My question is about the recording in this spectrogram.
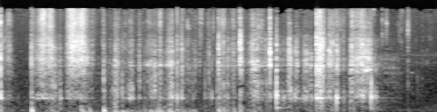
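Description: A plastic paint mixing cup being handled and moved about, with irregular clicks, rubs and scrapes of the plastic against hands and the floor.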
